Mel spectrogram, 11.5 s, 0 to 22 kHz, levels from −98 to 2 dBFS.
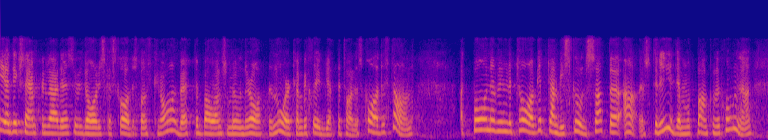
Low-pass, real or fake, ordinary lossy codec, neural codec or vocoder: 7.2 kHz; fake; Opus, 16 kbps; codec, 16 kHz, 1.1 kbps, Voila-Tokenizer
